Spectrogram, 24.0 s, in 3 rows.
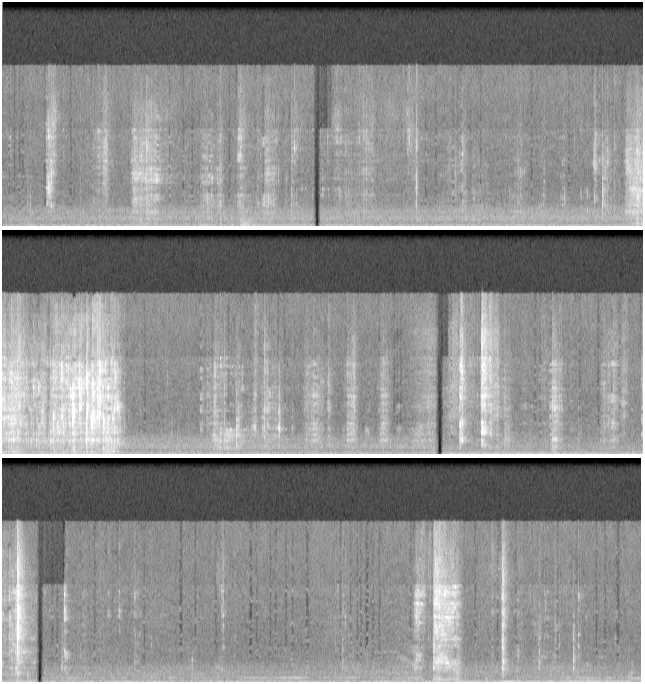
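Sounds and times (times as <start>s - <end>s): person chewing food: 0.2s - 8.4s, 10.5s - 19.0s.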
